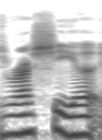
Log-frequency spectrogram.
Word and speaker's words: Rasheea: Yeah, so it's available on Amazon, and the name of it is Rasheea, an Overcomer's Testimony, and it's spelled Raw-Shee-Uh, and I did that because people have such a hard time pronouncing my name. So it's Rasheea, an Overcomer's Testimony, which is available on Amazon.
